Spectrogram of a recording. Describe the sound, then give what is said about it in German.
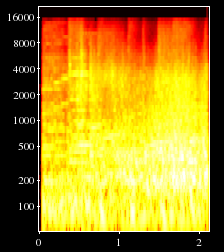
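A loud, dense burst of cartoonish crashing and booming effects from a cartoon-themed alarm clock rushes in abruptly and keeps going, busy and chaotic like an action sequence, with no talking. “Und da habe ich auch was vorbereitet und zwar mein neuer Wecker, der mich völlig motiviert dann in den Tag hineinführt.”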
